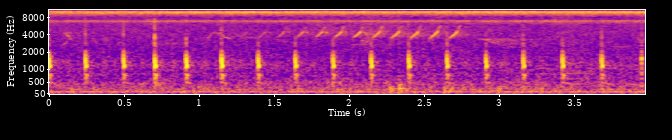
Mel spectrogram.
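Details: At Hill Bank Field Station a male Golden-fronted Woodpecker chisels at possible nesting holes; crisp regular blows around four each second, accompanied by a faint high twittering sequence.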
